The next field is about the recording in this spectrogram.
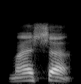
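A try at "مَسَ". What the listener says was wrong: masa, lidahnya cadel. Masa, masa sih. Masa, masa.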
